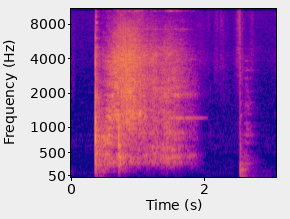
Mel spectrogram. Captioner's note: bowl sliding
